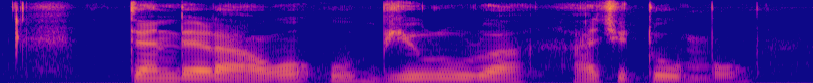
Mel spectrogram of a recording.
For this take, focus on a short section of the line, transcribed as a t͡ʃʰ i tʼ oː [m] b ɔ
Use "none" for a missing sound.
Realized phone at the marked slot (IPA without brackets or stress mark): m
